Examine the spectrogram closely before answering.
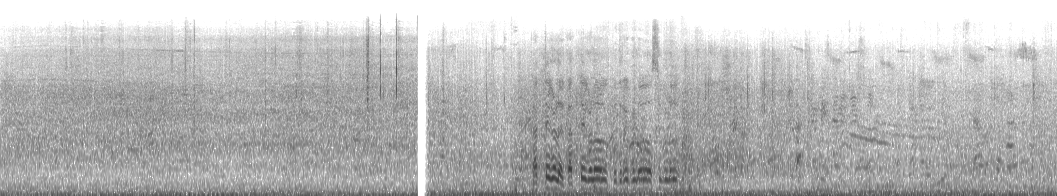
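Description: Wind blows steadily, rumbling against the microphone outdoors.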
